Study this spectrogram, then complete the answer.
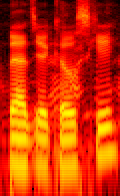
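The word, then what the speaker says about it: Badziakouski: at any given moment foreign have we been pronouncing it incorrectly the whole time he told me it was bad zakowski but he also told me I don't really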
